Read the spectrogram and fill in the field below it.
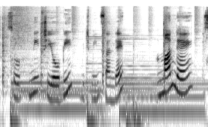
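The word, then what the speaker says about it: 日曜日: In the word Sunday, the first character is actually pronounced nichi in this instance, so nichiobi, which means Sunday.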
